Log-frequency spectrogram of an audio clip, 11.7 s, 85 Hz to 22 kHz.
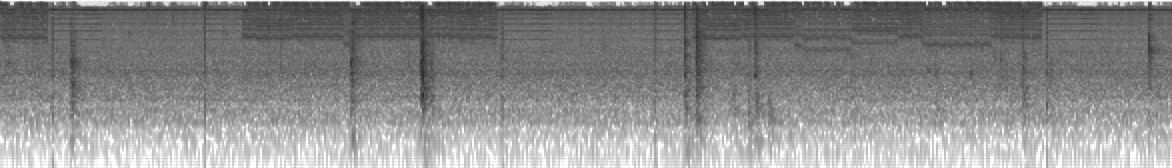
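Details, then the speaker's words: Commodore 1541 disk drive on a Commodore 64: irregular ticks and clicks of the head stepping over a faint hum; motor spins, lights come on, loads only partly; intermittent read failure, cause unknown. "uh it gives me the same thing that this is still intermittently giving me which is a the motor will spin when you turn it on lights come on motor stops spinning everything seems fine"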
